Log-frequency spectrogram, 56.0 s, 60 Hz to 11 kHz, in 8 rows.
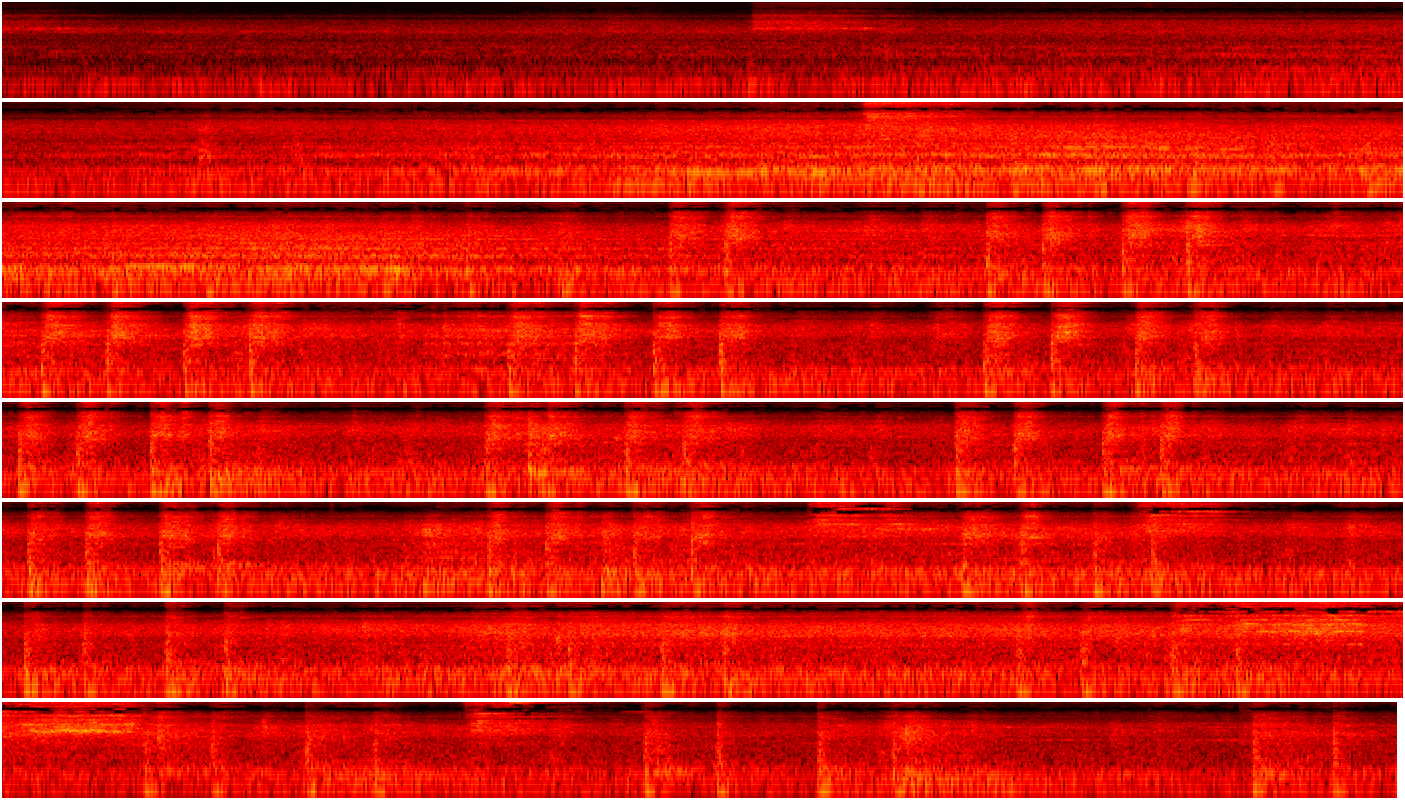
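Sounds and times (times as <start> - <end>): freight train rumble: 0.0 - 56.0
train wheels clicking over rail joints: 16.3 - 56.0
high-pitched wheel squeals: 47.9 - 49.8.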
